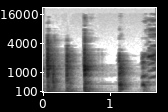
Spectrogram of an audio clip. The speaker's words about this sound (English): This me knocking on various surfaces. Wasn't sure if this was wood. So it might have been a cousin of wood at some point.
